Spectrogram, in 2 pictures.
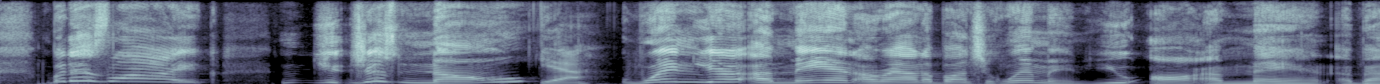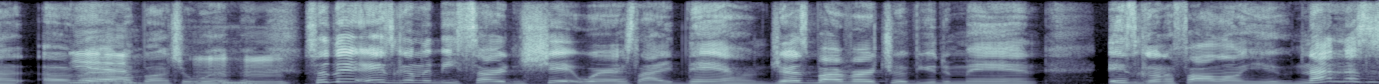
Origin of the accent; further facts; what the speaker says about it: Nigeria; now in United States; as Nigerian, I don't even think about shit like this.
